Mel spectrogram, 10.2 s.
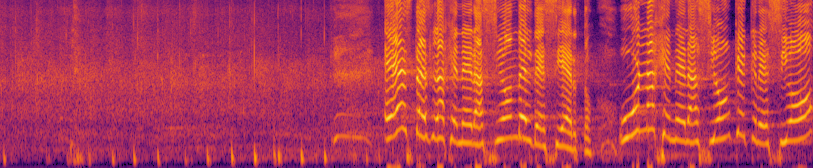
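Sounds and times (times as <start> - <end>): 
audience applause: 0.0 - 4.8
speech: 5.4 - 10.1.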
